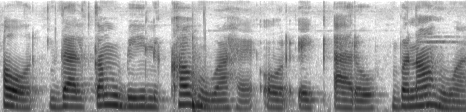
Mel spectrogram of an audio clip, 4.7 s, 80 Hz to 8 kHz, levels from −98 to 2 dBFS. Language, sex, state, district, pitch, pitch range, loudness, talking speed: Hindi, female, Punjab, Fazilka, 170 Hz, 155-190 Hz, -19 LUFS, 140 wpm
